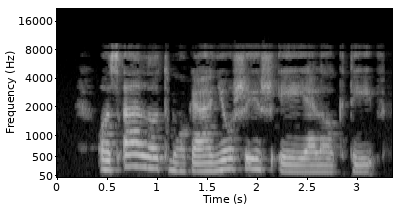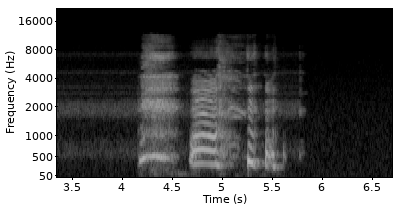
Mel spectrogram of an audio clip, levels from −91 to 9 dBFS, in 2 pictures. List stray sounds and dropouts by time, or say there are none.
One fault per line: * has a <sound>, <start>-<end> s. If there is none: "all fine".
* has a laugh, 4.1-5.7 s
